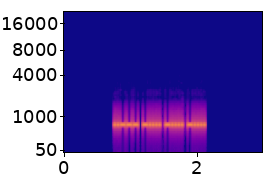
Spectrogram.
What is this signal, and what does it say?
Morse code, heard as a keyed tone, about 50 wpm, 700 Hz. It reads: 2666
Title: Common Cut Numbers - 4-Digit 50wpm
